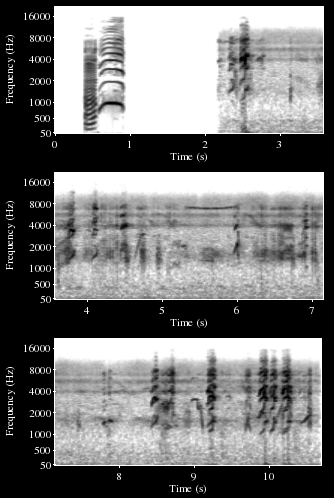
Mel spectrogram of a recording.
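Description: A single short, high, arching call about half a second in, then from about two seconds in a steady hiss of ambience with many small birds chirping and twittering, including a brief high whistle.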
